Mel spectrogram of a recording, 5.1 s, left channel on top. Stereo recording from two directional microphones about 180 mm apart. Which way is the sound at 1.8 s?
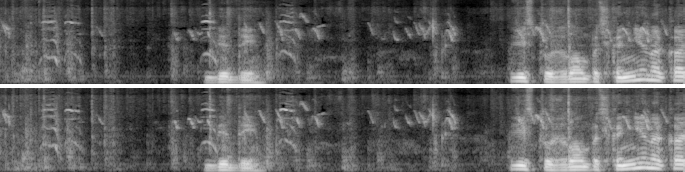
30° right (ahead or behind).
